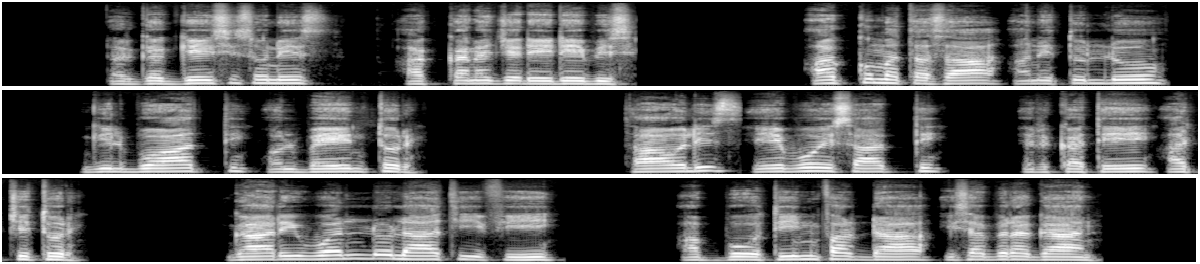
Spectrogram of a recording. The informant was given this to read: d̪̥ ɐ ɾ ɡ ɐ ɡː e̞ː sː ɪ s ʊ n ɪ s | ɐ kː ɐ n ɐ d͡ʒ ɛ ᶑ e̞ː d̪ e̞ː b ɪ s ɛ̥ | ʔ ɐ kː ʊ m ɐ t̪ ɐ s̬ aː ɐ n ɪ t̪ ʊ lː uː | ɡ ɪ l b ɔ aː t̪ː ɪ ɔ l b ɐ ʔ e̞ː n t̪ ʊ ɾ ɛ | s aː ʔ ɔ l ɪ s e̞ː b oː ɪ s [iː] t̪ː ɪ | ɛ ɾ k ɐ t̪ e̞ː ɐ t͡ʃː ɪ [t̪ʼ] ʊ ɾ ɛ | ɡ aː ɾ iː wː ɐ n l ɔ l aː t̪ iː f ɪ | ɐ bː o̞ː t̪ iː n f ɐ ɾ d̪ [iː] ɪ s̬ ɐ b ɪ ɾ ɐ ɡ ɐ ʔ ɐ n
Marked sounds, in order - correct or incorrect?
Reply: incorrect: aː, incorrect: t̪, incorrect: aː

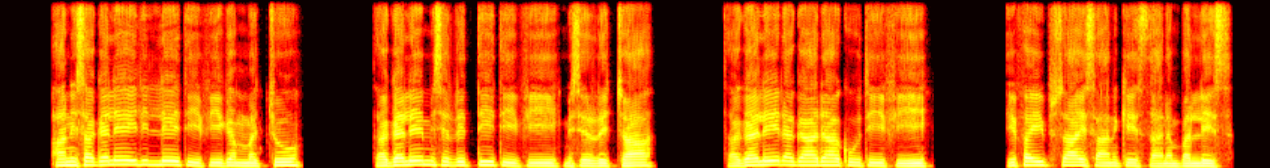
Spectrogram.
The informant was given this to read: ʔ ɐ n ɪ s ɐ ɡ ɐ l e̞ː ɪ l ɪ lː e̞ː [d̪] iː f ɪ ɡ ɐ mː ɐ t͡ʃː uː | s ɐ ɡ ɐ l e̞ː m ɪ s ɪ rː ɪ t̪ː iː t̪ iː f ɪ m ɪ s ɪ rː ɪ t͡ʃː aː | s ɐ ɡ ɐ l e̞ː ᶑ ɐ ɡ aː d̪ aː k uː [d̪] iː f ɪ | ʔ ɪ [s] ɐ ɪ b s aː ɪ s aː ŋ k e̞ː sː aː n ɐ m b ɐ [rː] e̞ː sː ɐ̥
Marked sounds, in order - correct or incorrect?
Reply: incorrect: t̪, incorrect: t̪, incorrect: f, incorrect: lː

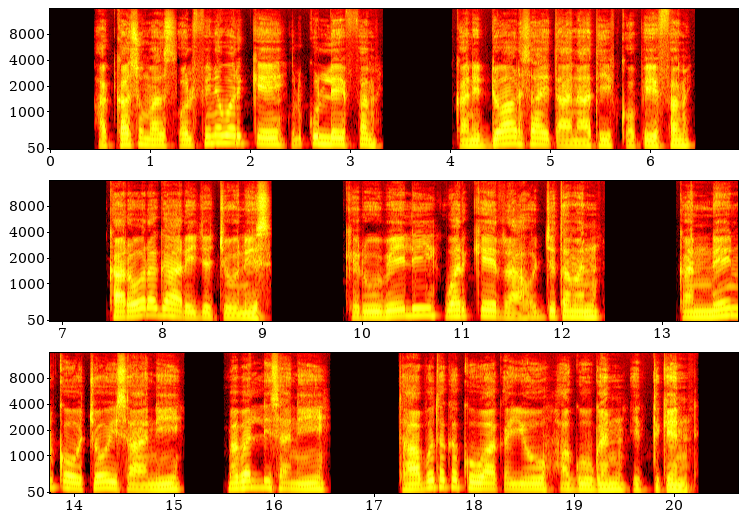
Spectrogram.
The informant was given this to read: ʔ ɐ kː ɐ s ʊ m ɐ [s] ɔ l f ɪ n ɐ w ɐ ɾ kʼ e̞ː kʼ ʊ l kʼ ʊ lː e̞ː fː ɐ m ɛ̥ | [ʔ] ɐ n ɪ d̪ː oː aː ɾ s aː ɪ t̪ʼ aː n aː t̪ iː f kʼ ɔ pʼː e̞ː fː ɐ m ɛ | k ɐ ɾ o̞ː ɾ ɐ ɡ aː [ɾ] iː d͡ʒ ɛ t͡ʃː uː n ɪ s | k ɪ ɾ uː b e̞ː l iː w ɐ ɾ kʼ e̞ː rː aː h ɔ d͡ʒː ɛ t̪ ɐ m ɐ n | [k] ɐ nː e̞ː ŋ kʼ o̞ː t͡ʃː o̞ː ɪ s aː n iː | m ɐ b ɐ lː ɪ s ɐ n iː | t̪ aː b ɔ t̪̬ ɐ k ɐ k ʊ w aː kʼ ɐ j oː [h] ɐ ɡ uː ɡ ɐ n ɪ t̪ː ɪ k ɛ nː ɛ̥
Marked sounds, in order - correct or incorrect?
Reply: correct, incorrect: k, correct, correct, correct

